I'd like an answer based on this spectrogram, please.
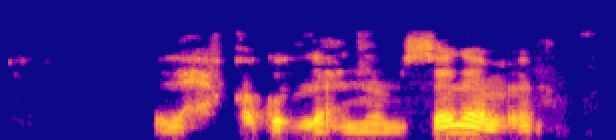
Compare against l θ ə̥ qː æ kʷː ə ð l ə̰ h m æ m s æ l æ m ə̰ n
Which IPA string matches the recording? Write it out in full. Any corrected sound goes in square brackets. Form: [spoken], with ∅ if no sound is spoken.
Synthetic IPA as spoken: l [ħ] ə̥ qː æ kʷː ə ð l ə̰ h [n] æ m s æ l æ m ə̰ n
